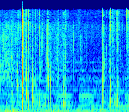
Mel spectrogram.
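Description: A grilled rock oyster whose shell has not opened is tapped with a hammer to crack it, producing sharp, dry knocks over low background noise. The taps take on a hollow sound, taken to mean the shell has separated, and the oyster is then opened and judged cooked.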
